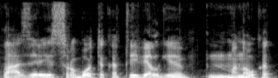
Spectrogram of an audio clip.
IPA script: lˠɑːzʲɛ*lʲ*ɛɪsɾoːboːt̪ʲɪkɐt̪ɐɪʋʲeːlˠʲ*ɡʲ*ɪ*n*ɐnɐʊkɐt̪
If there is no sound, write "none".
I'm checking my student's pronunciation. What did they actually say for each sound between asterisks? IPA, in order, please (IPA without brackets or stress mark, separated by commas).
ɾʲ, ɡʲ, m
